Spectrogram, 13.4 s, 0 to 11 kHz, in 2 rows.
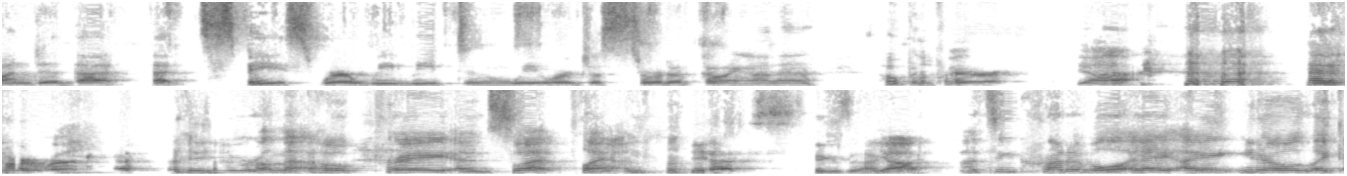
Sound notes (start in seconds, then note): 5.7 both laughing; 10.6 laughs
